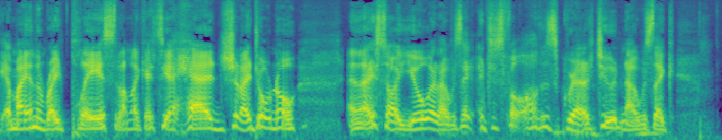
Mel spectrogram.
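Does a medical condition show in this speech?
Yes: vocal cord paralysis; permanent left vocal cord paralysis after near-fatal pneumonia, intubation, tracheostomy, feeding tube, over 2 years ago; steroid injections earlier, recent type 1 thyroplasty, palatal adhesion, implant joining cords, another surgery possibly needed; current voice temporary after recent surgery, swallowing still hard.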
